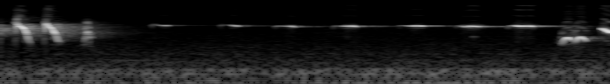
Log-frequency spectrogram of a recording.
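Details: Nightingale giving a few fast, harsh chirps, then a long, steady, high pure whistle that pulses in strength for about two seconds, closing with a sharp slurred note.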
